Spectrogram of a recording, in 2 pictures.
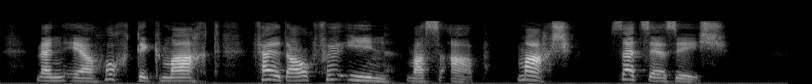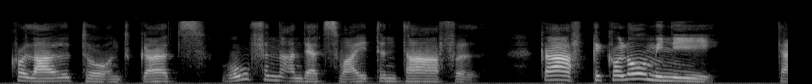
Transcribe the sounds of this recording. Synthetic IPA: vɛneːɐhʊχtɪkmaχtfɛltaʊxfyːɐʔiːnvasa̰p | maʁʃ | z̥ɛt͡steːɐzɪʃ | kʰolaltʰoʊntɡ̥œt͡sʁuːfənandeːɐt͡sv̥aɪtəntʰaːfəl | ɡ̥ʁaːfpikʰolominiː | tʰ

